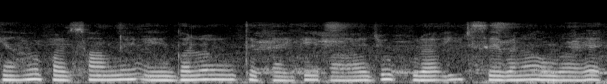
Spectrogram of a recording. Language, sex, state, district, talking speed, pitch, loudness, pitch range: Hindi, female, Bihar, Samastipur, 150 wpm, 205 Hz, -15 LUFS, 195-215 Hz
